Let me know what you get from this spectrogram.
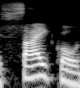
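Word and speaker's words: psycho: Atenção a essa palavra aí que cycle não se pronuncia o P, tá?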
